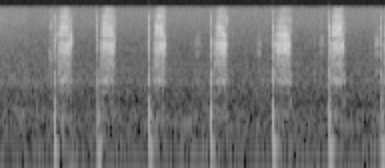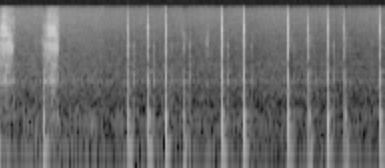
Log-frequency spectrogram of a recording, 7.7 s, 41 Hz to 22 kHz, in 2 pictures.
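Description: A Huion PW517 pen fitted with a plastic nib writes on a drawing tablet, making a steady run of soft, dry strokes that turn into faster, sharper taps toward the end, close and clear in a quiet room.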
